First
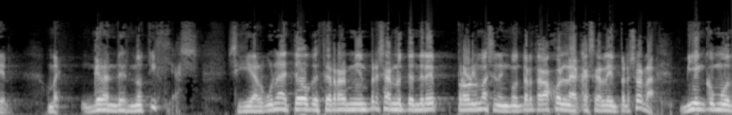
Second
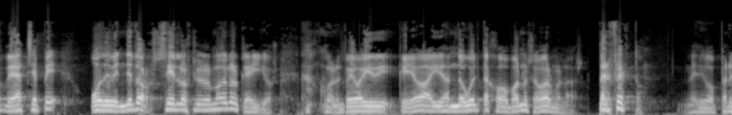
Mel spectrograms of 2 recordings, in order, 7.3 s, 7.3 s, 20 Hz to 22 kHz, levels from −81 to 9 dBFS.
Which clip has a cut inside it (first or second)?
second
